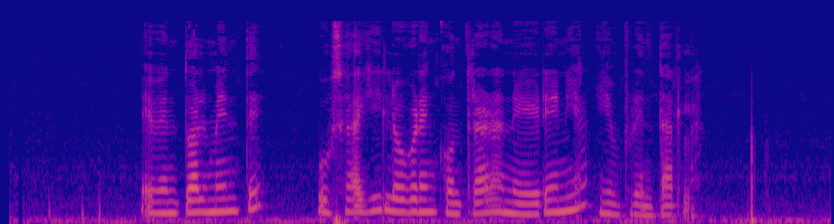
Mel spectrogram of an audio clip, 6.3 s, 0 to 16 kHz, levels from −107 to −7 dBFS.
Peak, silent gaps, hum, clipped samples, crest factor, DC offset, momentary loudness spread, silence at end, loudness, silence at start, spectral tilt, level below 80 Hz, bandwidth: -38 dBFS; none; none; under 0.1%; 20 dB; under 0.1%; 13 LU; 0 s; -57 LUFS; 0.1 s; -5.5 dB/octave; -72 dBFS; 11.5 kHz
